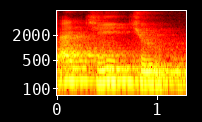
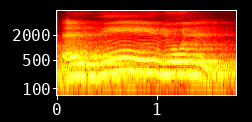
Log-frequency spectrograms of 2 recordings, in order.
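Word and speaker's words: العزيز: tetapi a au Z Zu selalu ada sirofir atau bunyi desis yang mengalir ketika mengucapkan Zaid Jangan diucapkan tanpa sirir atau tidak ada bunyi desisnya bukan ajiju seperti Huruf Jim bukan ajizu atau diucapkan terlalu lemah Azizul Ya seperti Huruf ya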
